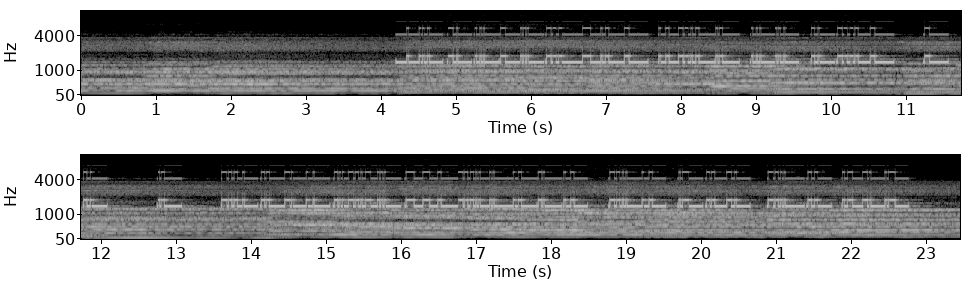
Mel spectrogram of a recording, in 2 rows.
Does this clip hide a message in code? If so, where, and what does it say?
Yes: TTY/TDD text telephone tones (45.45 baud Baudot) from 4.2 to 22.8 s, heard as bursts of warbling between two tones, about 400 Hz shift, 1600 Hz centre. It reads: FNJMY VTWMU WBJFP LMMPB CLHQR AYTOV RXWGU XUELN XIAHE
